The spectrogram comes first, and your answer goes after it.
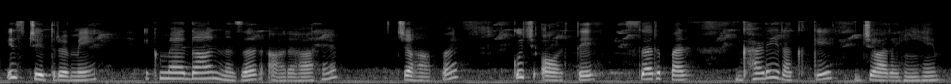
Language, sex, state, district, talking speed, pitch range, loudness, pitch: Hindi, female, Chhattisgarh, Bastar, 130 wpm, 185-270 Hz, -27 LUFS, 205 Hz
